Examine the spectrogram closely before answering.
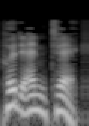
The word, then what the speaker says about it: Puig Antich: salvador Puig and ik Catalan pronunciation pedantic 1948 to 1974 was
